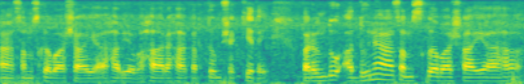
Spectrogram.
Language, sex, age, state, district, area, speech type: Sanskrit, male, 30-45, Kerala, Thrissur, urban, spontaneous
